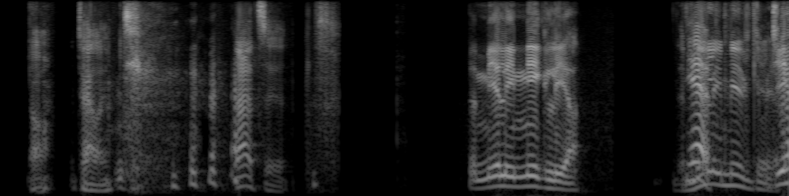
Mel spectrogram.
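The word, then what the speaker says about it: Mille Miglia: iconic mil Mig Miga I forgot how to pronounce it Miga Mig it's Italian yeah oh Italian that's it the Milly miglia the mil Mig do you have a clip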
